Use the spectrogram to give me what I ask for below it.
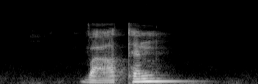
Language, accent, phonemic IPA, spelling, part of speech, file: German, Austria, /ˈvaːtən/, waten, verb, De-at-waten.ogg
- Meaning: to wade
